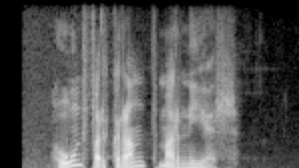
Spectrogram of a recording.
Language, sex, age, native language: Icelandic, male, 20-29, Icelandic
